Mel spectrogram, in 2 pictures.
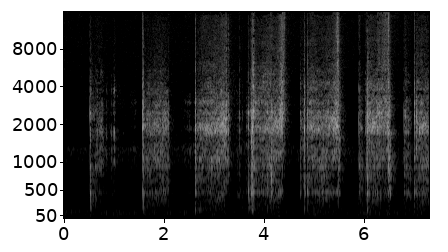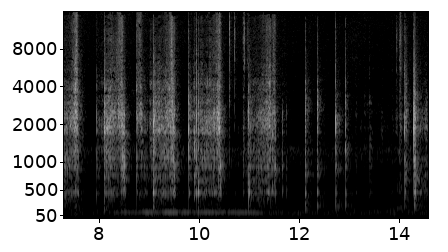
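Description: Very long nails scratch and rub across the printed front of a small, hollow cardboard chocolate candy box held in the hand. The result is a series of dry, rasping strokes of uneven length separated by short silences, with a papery hiss concentrated in the upper mids and some bright edge. A faint low hum runs underneath partway through.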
